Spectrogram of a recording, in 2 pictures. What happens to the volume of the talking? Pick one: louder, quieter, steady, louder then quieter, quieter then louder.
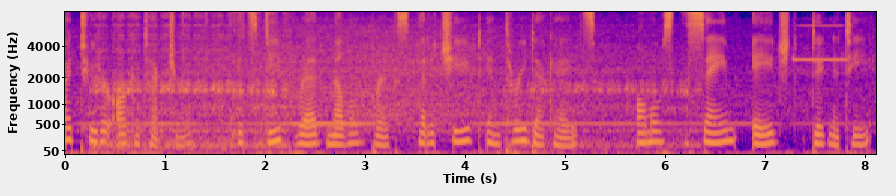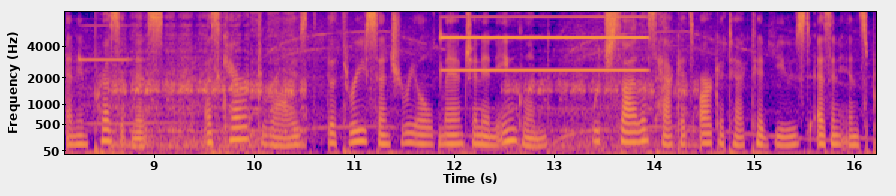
steady.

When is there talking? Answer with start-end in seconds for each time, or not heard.
0.0-16.1.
